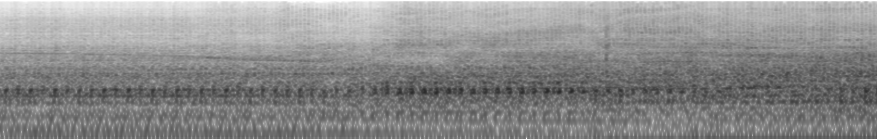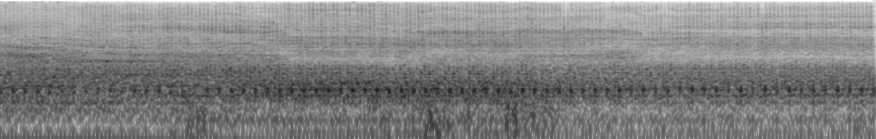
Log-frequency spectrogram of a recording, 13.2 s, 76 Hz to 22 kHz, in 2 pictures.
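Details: Cummins-engined Land Rover 130 diesel idling just after start, following repair of coolant leaks into the oil galleries; oil warming up. Steady even clatter, roughly four beats a second, no knocking or stumbling; good oil pressure, sounds pretty healthy.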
